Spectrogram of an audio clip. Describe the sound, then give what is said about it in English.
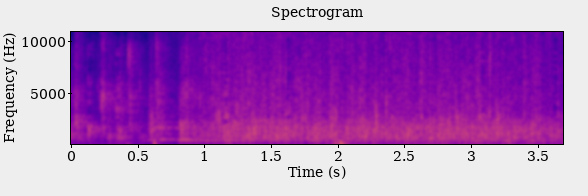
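A round of applause: soft, dense clapping that holds at a fairly quiet, even level for nearly four seconds, with a brief dip near the start. “please, that's everybody, big round of applause in the chat”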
